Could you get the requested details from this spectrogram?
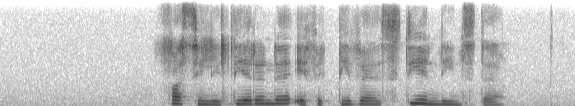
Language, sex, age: Afrikaans, female, 22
